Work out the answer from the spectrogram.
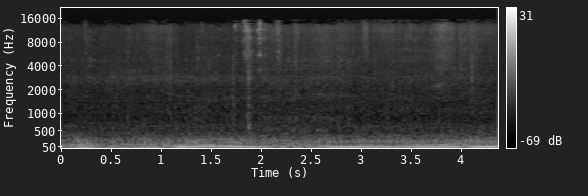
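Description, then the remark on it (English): A car engine rumbles in a low, steady drone, swelling slightly as the car pulls out of a parking spot in a car park to make way for a truck wanting the spot, with faint clinks and no talking. “Sorry, there's a truck wanting to get in my spot. I'll get out of the way as an act of niceness.”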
